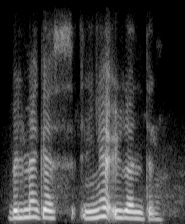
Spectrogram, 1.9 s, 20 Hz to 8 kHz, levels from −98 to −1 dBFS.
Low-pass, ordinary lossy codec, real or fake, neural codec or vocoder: 7.2 kHz; Opus, 24 kbps; fake; vocoder, 44.1 kHz, 80 mel bands, Vocos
